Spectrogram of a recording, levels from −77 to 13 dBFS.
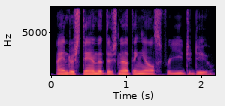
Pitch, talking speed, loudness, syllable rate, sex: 115 Hz, 275 wpm, -17 LUFS, 7.4 syllables/s, male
